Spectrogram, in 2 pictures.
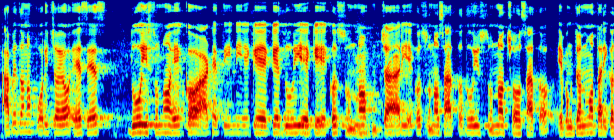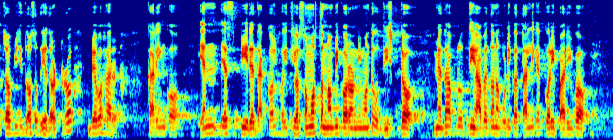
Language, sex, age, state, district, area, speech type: Odia, male, 30-45, Odisha, Malkangiri, urban, read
